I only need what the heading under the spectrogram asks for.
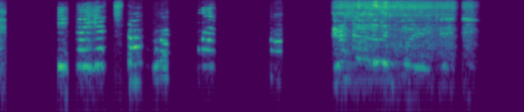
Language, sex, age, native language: Icelandic, male, 13, Polish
